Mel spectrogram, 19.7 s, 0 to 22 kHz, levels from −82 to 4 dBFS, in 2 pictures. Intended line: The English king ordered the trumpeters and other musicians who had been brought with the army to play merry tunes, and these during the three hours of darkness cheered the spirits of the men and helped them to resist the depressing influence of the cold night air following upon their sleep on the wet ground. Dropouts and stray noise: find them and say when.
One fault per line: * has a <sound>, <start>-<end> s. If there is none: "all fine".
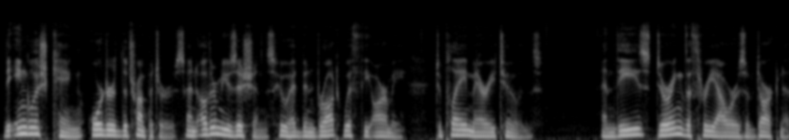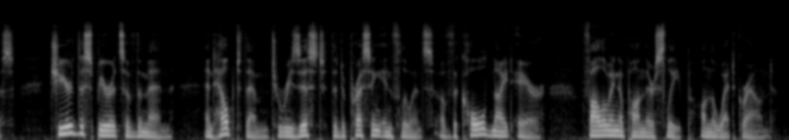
all fine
